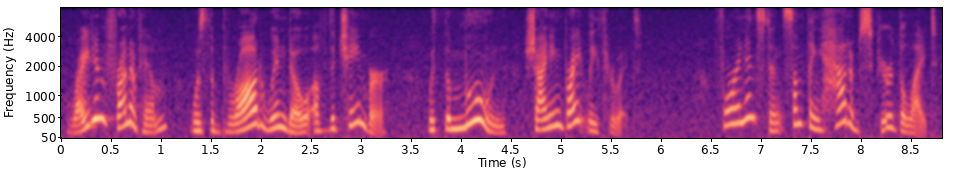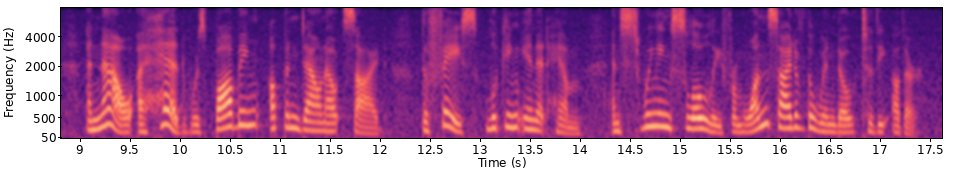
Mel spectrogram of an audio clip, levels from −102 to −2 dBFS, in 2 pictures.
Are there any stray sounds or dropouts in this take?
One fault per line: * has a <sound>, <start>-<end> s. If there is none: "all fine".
all fine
